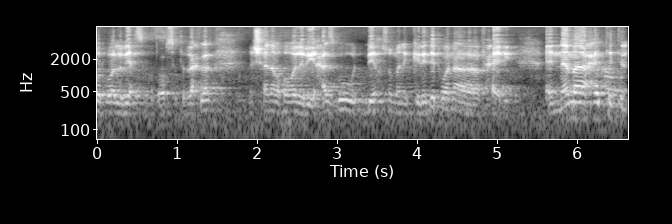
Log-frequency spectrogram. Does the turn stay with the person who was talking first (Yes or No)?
Yes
